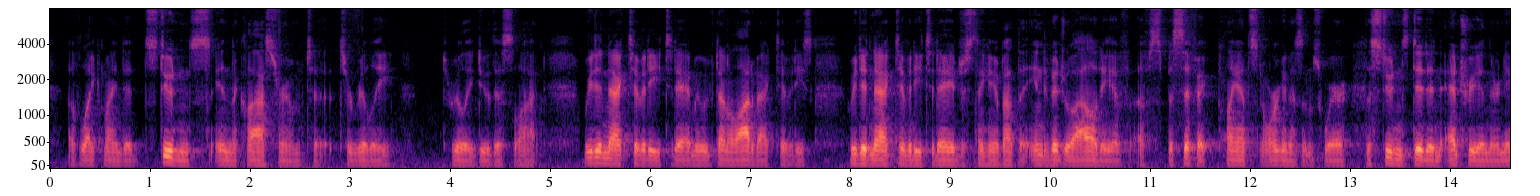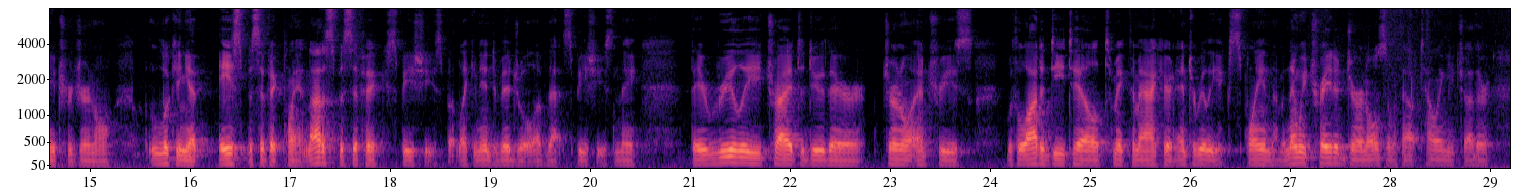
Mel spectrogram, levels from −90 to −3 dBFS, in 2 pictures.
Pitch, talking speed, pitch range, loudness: 85 Hz, 210 wpm, 80-90 Hz, -34 LUFS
